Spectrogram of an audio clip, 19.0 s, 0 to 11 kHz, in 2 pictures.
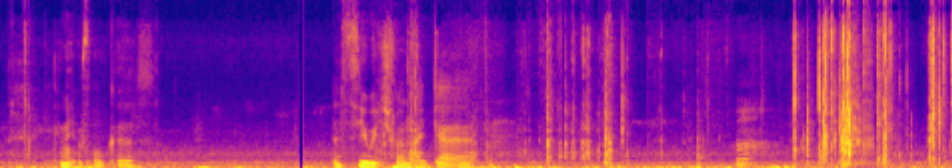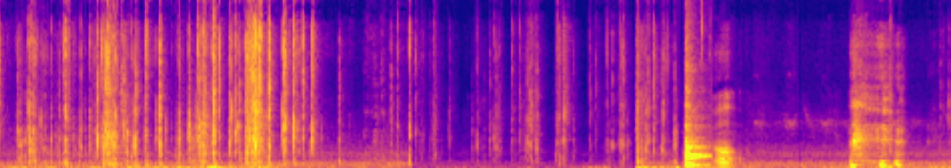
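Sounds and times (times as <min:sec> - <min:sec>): plastic packaging crinkling: 0:03.8 - 0:07.2, 0:07.9 - 0:16.4.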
